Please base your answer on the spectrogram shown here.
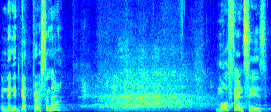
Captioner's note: laughter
